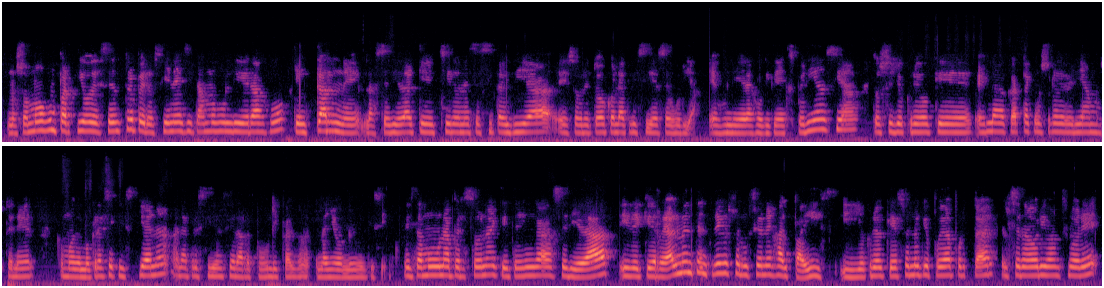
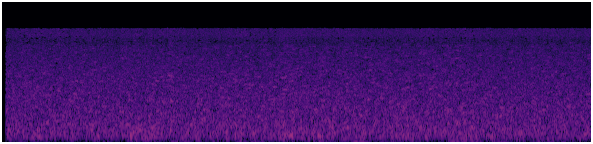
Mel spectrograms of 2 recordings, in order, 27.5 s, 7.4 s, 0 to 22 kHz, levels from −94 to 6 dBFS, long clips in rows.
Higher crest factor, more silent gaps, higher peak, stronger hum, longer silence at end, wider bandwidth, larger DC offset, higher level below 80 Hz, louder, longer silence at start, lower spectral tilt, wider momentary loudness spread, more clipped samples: first, 18 dB vs 12 dB; neither; first, -8 dBFS vs -40 dBFS; neither; about the same, 0.05 s vs 0 s; second, 7.6 kHz vs 11.5 kHz; neither; first, -56 dBFS vs -72 dBFS; first, -28 LUFS vs -51 LUFS; about the same, 0.05 s vs 0.05 s; first, -7 dB/octave vs -2 dB/octave; first, 9 LU vs 1 LU; neither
